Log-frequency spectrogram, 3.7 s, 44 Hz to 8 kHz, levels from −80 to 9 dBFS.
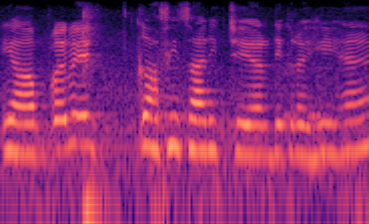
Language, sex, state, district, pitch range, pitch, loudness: Hindi, female, Haryana, Rohtak, 225-255 Hz, 240 Hz, -16 LUFS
